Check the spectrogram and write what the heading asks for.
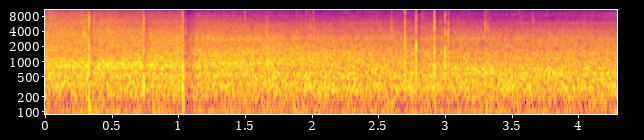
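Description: Steady roar of a widebody jet airliner rolling out after touchdown on a wet, rain-soaked runway, blended with rain hiss. A few sharp ticks, with one louder knock about a second in.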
